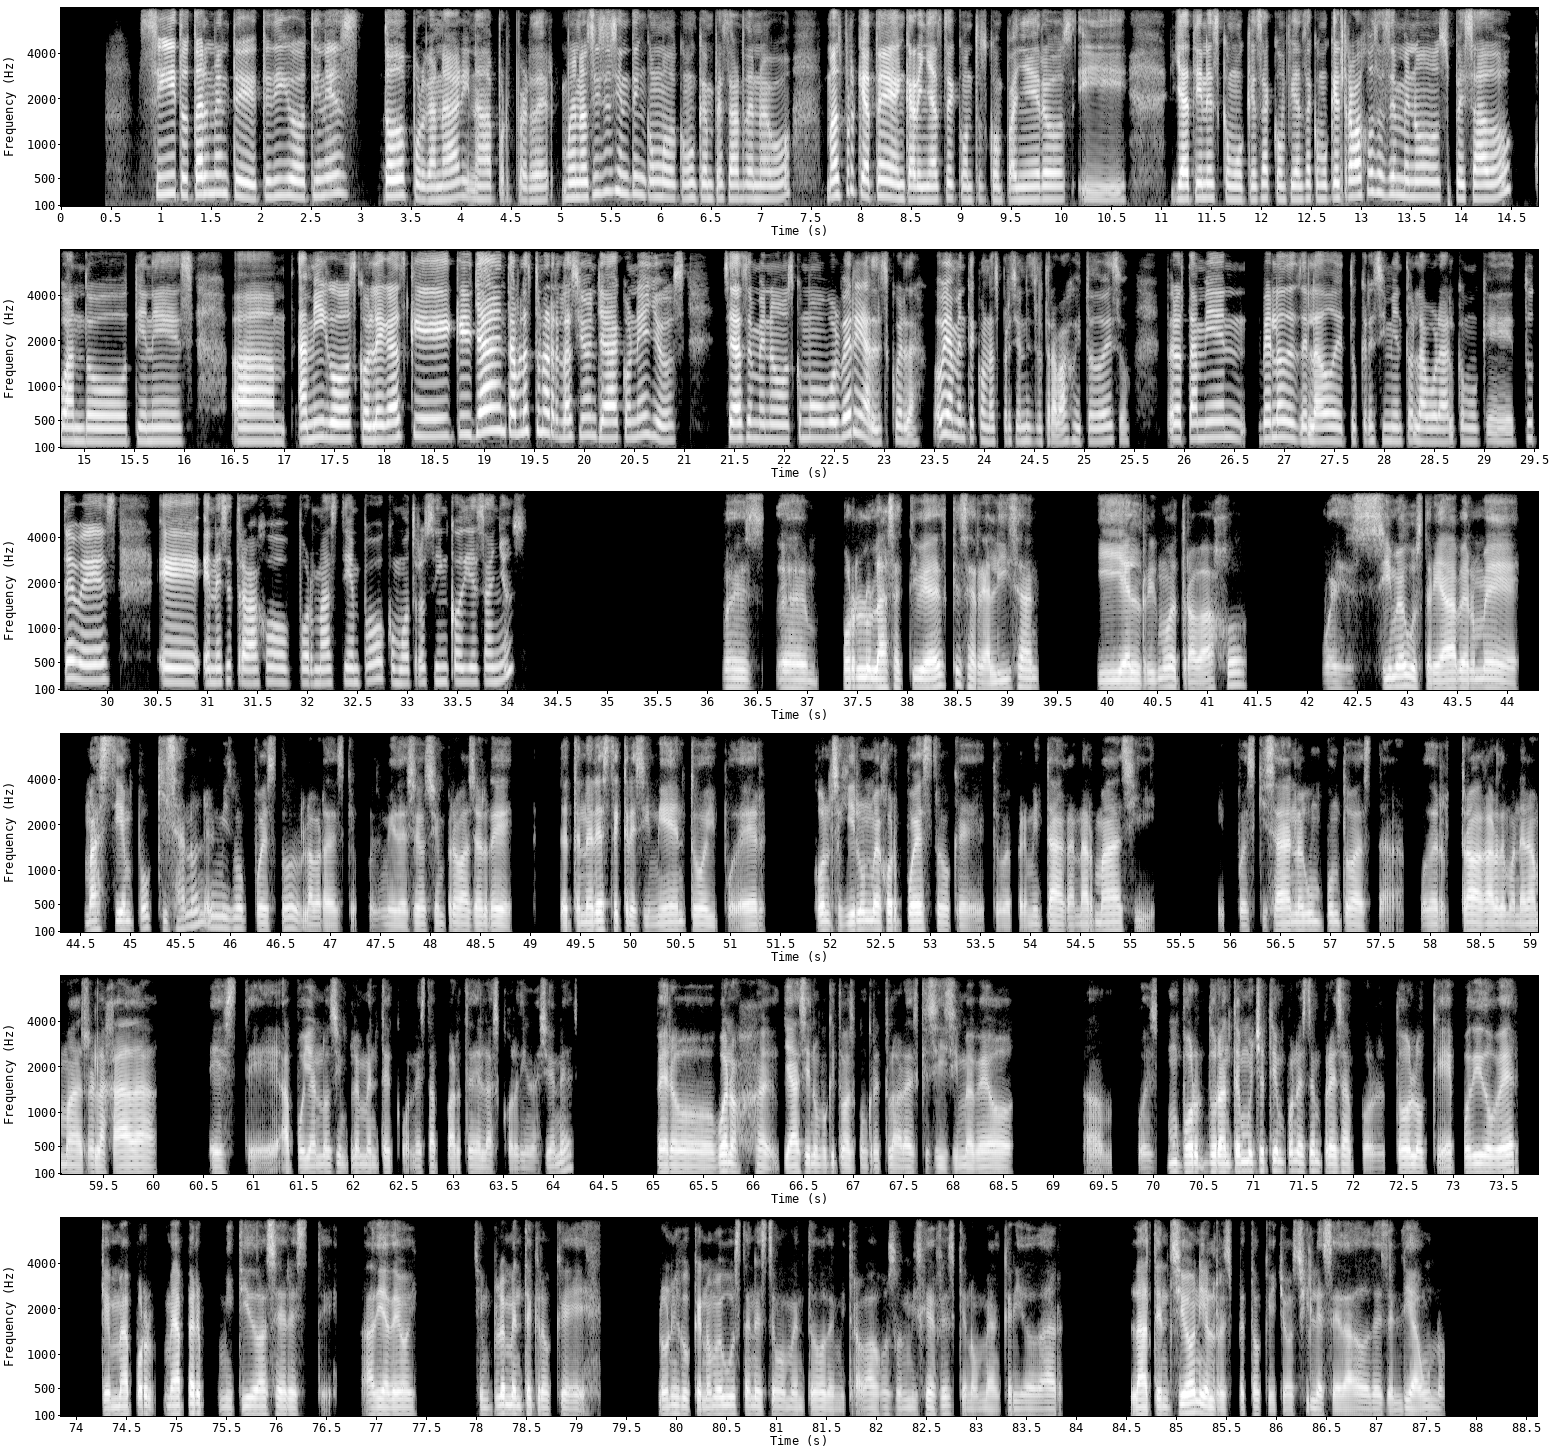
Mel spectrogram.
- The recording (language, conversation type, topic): Spanish, advice, ¿Cómo puedo pedir con confianza un aumento o reconocimiento laboral?
- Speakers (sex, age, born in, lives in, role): female, 20-24, Mexico, Mexico, advisor; male, 30-34, Mexico, Mexico, user
- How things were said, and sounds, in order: none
